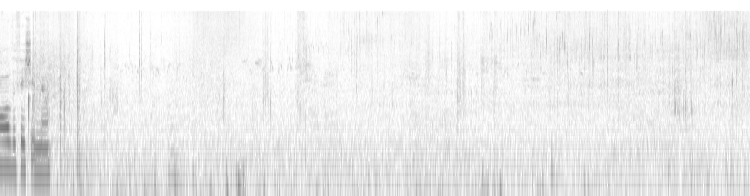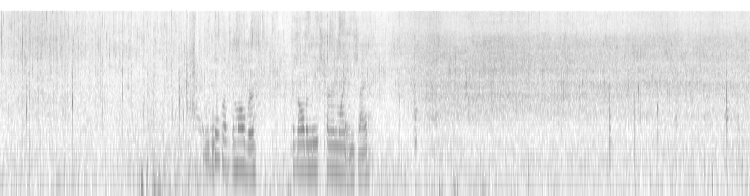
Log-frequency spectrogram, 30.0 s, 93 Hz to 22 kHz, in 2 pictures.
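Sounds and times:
fish sizzling in a pan: 6.4 - 30.0.

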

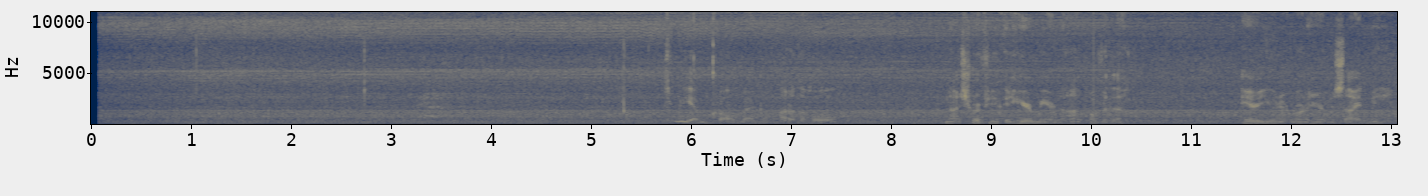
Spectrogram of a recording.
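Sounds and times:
air conditioner humming: 0.1 - 13.0
person speaking: 5.7 - 7.6, 8.4 - 10.5, 11.5 - 13.0.

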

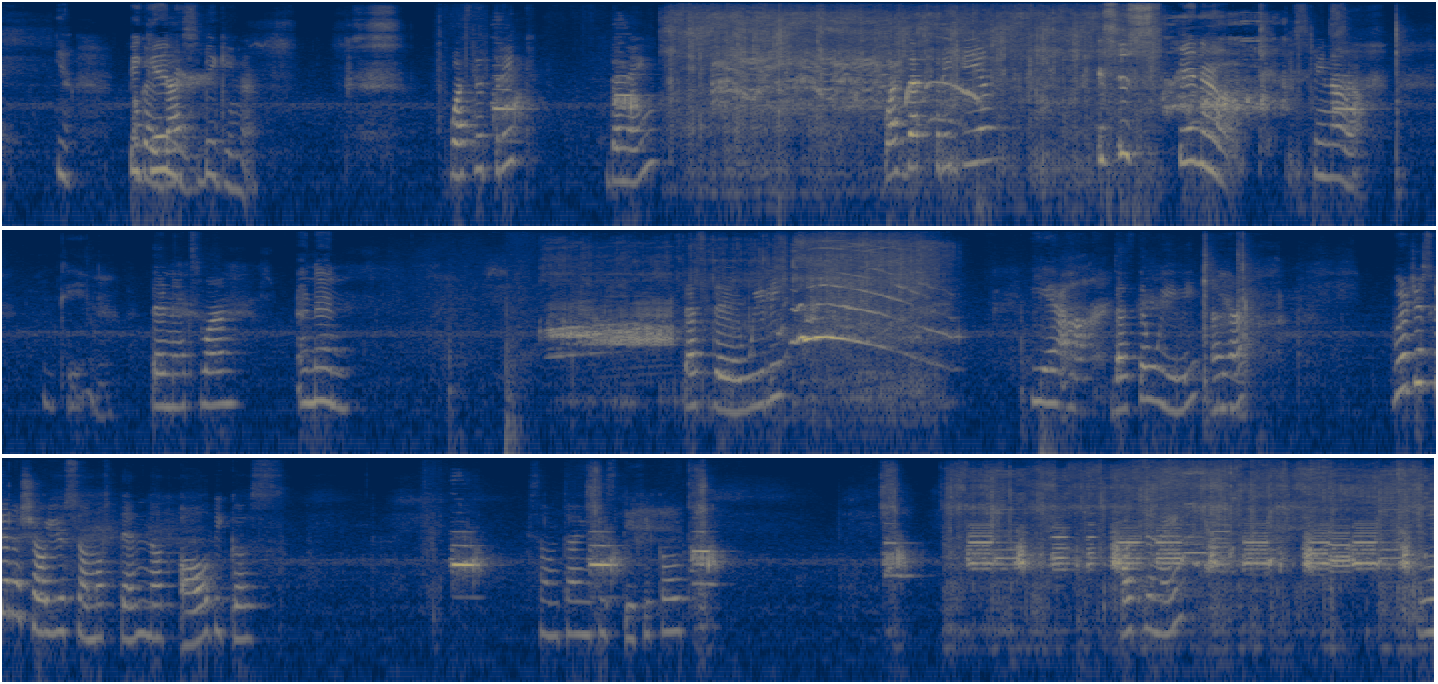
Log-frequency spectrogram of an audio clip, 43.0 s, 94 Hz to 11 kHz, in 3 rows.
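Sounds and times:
toy robot electronic sound: 6.6 - 11.7, 20.8 - 24.0, 37.5 - 43.0
robot toy electronic beeps and chirps: 37.5 - 43.0.

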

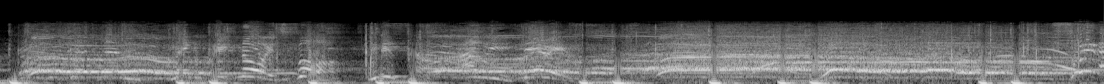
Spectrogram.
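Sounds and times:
crowd shouting and singing: 0.0 - 11.0
heavy drum beats: 0.0 - 11.0.

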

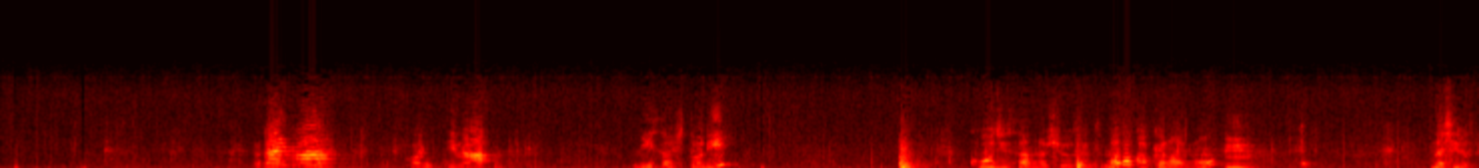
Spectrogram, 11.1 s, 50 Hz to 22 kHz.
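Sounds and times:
film soundtrack hum and hiss: 0.0 - 11.0.

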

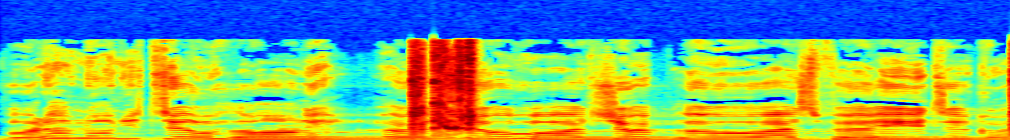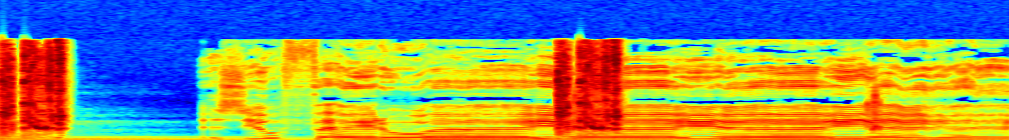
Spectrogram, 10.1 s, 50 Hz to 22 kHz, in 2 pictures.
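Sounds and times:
background music: 0.0 - 10.0
camera shutter click: 2.0 - 2.4, 5.0 - 5.4, 7.8 - 8.2.

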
